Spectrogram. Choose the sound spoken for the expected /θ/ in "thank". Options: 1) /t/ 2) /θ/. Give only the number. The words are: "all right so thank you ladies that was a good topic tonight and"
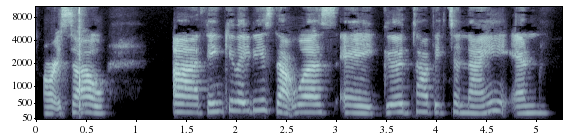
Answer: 2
